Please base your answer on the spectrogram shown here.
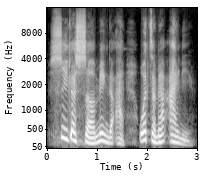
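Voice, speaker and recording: A preacher giving a sermon who tells a story with lively energy and asks the listeners rhetorical questions. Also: medium pitch, normal speed, no room sound, studio quality.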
